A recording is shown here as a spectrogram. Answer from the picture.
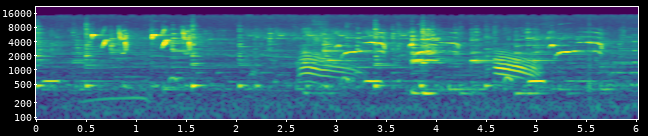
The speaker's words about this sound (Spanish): El pastor y el ganadero llamando a las vacas. Ah, ya decía yo, qué bien vocaliza esa vaca. El paisano llamando a la vaca.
